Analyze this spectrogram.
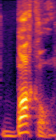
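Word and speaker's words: buccal: It's pronounced buckle, not ble.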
